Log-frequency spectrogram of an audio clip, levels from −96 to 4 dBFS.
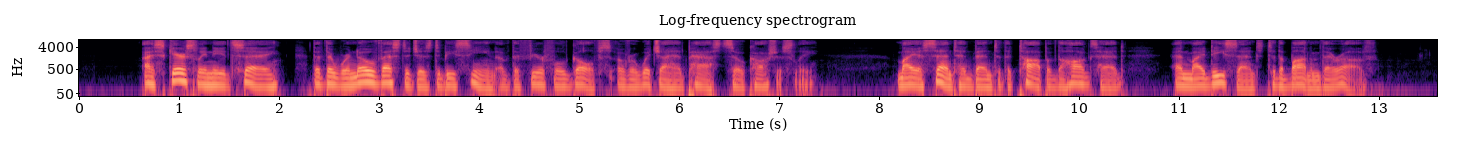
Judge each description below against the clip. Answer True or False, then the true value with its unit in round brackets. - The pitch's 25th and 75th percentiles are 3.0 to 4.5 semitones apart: True (3.3 semitones)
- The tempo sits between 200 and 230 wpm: False (175 wpm)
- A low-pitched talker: True (105 Hz)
